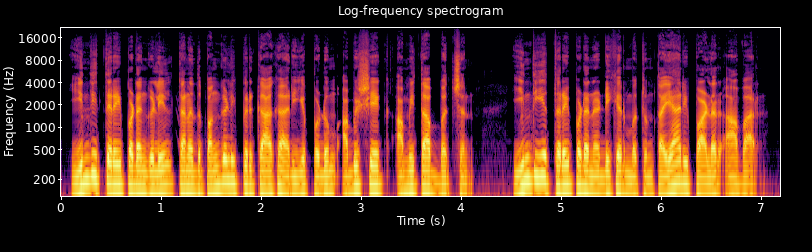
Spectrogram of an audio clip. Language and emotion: Tamil, neutral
